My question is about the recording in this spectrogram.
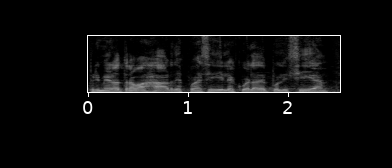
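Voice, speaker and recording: A man with a coastal Ecuadorian accent, a mountaineer and police officer, telling his story in an earnest, halting way during a café interview. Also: mid-range voice, fairly even intonation, soft background music. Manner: earnest, repeats words while searching for them. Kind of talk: casual interview.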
